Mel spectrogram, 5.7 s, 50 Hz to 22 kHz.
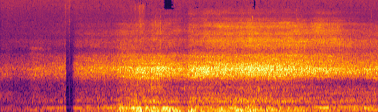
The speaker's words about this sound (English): That is a storm on the Sea of Galilee. So we were sleeping, and all of a sudden we started to hear the windows rattling. We started to hear the wind whipping, and looked outside and saw this. Again, we hadn't seen a wave in 3 days,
